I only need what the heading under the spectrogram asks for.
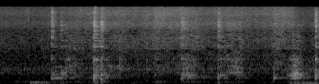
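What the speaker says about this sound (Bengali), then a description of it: "বেগুনটাকে খুব ভালো করে ভেজে নেব" Eggplant pieces frying in oil crackle with a steady close sizzle, broken by several sharp stirring scrapes at a loose, irregular rhythm.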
